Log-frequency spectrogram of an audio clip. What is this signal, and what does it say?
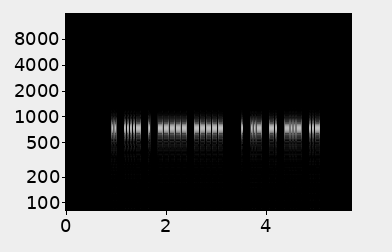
Morse code, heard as a keyed tone, machine-sent, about 40 wpm, spaced as for 31 wpm, 740 Hz. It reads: I4E00 EUNXU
